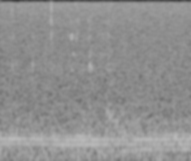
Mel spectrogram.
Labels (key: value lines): label: anthrophony, boat engine
recorder: HydroMoth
